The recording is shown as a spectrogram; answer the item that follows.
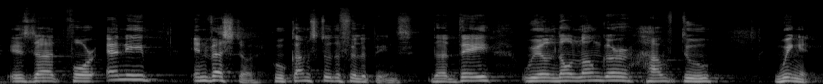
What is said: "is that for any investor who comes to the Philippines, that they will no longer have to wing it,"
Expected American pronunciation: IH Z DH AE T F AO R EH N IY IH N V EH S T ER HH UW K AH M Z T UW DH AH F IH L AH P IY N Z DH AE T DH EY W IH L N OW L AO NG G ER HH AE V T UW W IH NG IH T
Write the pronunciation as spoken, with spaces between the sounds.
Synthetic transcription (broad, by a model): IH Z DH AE T F AO R EH N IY IH N V EH S T ER HH UW K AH M S T UW DH AH F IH L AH P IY N S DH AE T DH EY W IH L N OW L AO NG G ER HH AE V T UW W IH NG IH T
